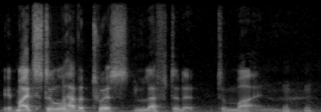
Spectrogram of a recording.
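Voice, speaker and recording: An actor in a radio drama playing a dogged, wary police chief inspector with terse, gruff replies. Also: male voice, sits low, huge pitch swings, measured pace, fairly bright tone, full character voice. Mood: guarded, curt. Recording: faintly noisy radio drama recording.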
